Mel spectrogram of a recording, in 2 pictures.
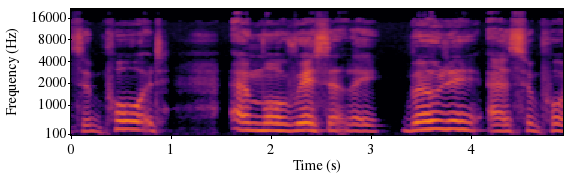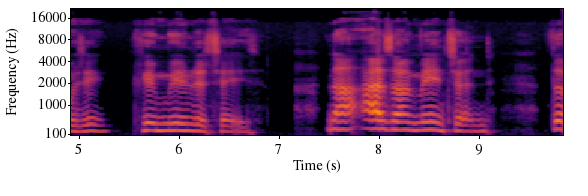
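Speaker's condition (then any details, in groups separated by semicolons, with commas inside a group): Motor neuron disease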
